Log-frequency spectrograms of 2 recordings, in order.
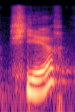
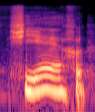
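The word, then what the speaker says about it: fière: Mais si, je dis fier, fier, fier. C'est pour ça qu'il y a l'accent grave pour bien ouvrir le son.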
